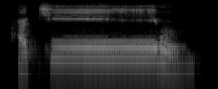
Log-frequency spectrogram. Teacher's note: Di situ ada huruf mim kasroh, ya, mim kasroh ketika waqaf menjadi mim sukun. Ya, jadi menjadi mad arid li sukun, panjangnya berubah menjadi 2, 4 atau 6 harokat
